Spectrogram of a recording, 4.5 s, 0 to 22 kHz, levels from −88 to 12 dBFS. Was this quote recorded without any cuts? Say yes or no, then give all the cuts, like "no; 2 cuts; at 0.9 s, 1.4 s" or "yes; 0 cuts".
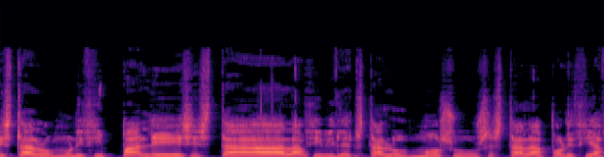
no; 2 cuts; at 2.3 s, 2.7 s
